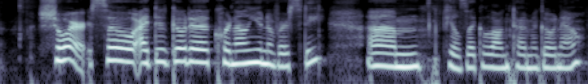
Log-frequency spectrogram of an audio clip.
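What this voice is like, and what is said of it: American accent. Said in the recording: “the beautiful American accent”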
